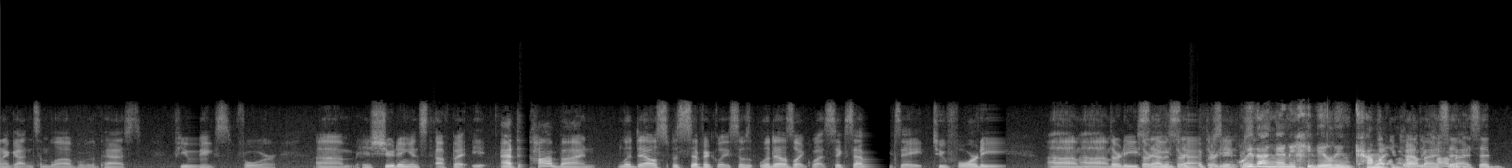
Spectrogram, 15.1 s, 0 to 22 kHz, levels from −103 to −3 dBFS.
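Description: At 1.89 to 2.01 s the sound turns into a brief held sound that fades before the audio resumes further on. This is a burst of packet loss: about 100 ms of audio never arrived in time, and the receiver stretched and faded the last sound across the gap.

At 4.31 to 4.37 s there is a quick smear, a short concealed packet loss. About 40 ms went missing, and the decoder patched it by continuing the preceding sound before blending back into the real audio.

From 5.19 to 5.31 s a second burst of packet loss produces the same fading fill. This time roughly 100 ms is concealed and the patch falls briefly silent for about 10 ms before the audio picks up again.

At 7.83 to 7.88 s another short concealed packet loss leaves a wobble. Only about 20 ms was lost and filled with a continuation of the sound just before it.

At 8.64 to 8.92 s the sound fades into a held tail and then goes dead for about a tenth of a second before returning with a piece missing. 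This is a long network dropout, likely caused by roughly 260 ms of audio failing to arrive, so the concealment ran out. A second dropout at 9.90 to 10.07 s covers about 160 ms and never reaches silence, staying a fading fill throughout.

From 10.78 s to the end, everything is heard twice, with a second copy about three tenths of a second behind at about the same level. It has a dry, full-band character with no room decay. This doubled audio track is likely a second capture path or two misaligned copies mixed together.

Inside that stretch, at 11.89 to 12.00 s, a third burst of packet loss puts another fading fill over roughly 100 ms.

Between 12.60 and 13.91 s the sound repeatedly dips, thins and drops out in pieces, by as much as about 35 dB, over about a second in total. This is speech suppressed in double talk, likely the echo canceller turning the signal down while both sides were active.

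At 13.87 to 14.03 s a delayed scrap of the sound comes back about 154 ms late, about 10 dB below the speech. This is an echo leak, likely loudspeaker pickup the echo canceller failed to remove, and it is heard through the call codec's band-limited sound, which tops out at 8 kHz.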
